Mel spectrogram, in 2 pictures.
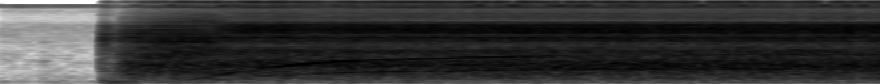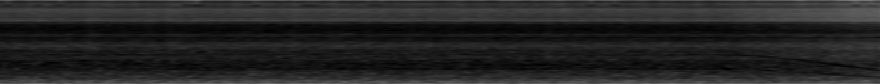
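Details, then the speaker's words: Numatic Henry Xtra vacuum with air-driven Airo turbo brush, whose suction spins a fan that drives the brushroll: the motor spins up fast to a steady airy roar with a clean whine from the turbo fan; healthy, normal running. "so you could say that obviously when the machines aren't the suction goes through the brush it obviously propels the fan which in turn drives the brushroll"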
